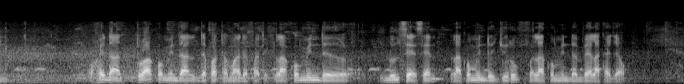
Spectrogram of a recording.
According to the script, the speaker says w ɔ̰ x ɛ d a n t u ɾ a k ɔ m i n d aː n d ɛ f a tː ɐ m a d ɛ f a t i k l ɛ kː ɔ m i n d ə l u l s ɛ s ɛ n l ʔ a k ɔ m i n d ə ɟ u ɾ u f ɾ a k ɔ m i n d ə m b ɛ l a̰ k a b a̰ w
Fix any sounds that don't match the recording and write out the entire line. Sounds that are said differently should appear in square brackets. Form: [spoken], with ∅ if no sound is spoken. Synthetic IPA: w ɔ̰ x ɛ d a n t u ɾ a k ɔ m i n d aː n d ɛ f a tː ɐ m a d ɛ f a t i k l [a] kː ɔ m i n d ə l u l s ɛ s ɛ n l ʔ a k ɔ m i n d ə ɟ u ɾ u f [l] a k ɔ m i n d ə m b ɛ l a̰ k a [ɟ] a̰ w

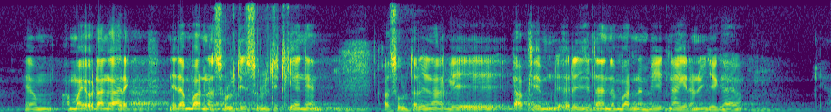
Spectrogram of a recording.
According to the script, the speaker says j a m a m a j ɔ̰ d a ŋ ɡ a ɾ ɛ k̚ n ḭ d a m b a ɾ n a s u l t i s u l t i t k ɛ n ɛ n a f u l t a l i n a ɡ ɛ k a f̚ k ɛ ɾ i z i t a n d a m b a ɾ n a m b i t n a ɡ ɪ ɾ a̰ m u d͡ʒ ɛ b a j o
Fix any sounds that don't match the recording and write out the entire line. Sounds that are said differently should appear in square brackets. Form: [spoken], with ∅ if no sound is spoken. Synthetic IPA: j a m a m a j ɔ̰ d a ŋ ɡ a ɾ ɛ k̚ n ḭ d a m b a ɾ n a s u l t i s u l t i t k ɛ n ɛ n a [s] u l t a l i n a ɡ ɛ k a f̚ k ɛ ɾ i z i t a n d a m b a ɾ n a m b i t n a ɡ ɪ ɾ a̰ [n] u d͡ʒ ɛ [ɡ] a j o

